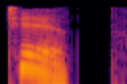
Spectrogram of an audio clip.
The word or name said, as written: tip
